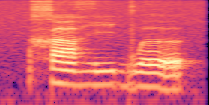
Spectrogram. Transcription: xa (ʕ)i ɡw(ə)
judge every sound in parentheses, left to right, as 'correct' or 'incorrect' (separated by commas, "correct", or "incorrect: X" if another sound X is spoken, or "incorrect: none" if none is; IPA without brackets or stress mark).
incorrect: ɦ, correct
